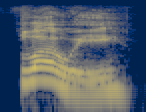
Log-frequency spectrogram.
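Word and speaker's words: FLOVVE: And last up, we're going to talk about Flowy E 3D printer / injection molding. So it is FLOVV-E, but it is pronounced Flow. It's a little thing there with the V's making a W.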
